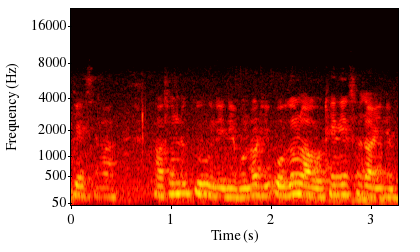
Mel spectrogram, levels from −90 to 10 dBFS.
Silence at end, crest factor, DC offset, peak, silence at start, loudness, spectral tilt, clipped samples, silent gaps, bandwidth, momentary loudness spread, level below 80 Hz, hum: 0 s; 16 dB; under 0.1%; -10 dBFS; 0 s; -26 LUFS; -9 dB/octave; under 0.1%; none; 6.6 kHz; 13 LU; -54 dBFS; none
